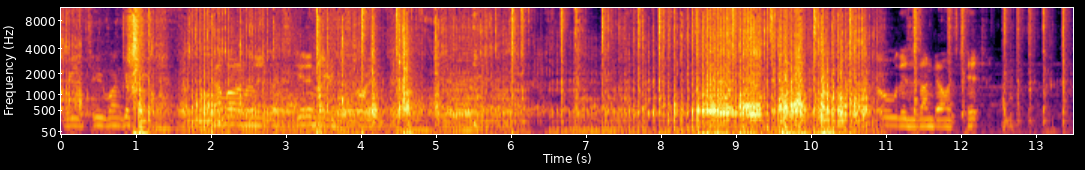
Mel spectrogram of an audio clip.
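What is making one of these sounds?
Spinning tops whir and clack against each other in a plastic bowl.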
